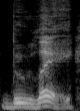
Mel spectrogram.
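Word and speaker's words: Bulette: The boule, pronounced boule, has only 2 semi-vulnerable spots.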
